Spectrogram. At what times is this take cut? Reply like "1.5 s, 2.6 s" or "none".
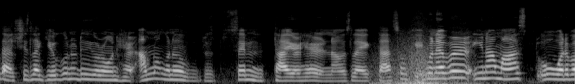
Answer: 4.2 s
